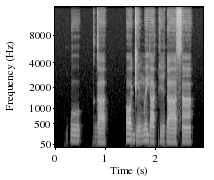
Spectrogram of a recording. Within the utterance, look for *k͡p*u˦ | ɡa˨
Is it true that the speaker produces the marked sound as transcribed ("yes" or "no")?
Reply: yes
